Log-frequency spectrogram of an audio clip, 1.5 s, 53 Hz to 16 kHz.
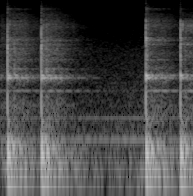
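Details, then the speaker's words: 1983 Toyota Land Cruiser FJ60 front hub seal driven in with an offset seal driver, tapped all the way around: four sharp hammer taps turn to a solid, firmer note, showing the seal is seated flush. "and that noise is telling me that this is nice and flush"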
